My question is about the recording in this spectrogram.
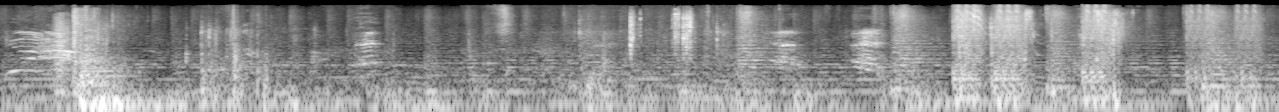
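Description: Action-film soundtrack of a fist fight: steady music with repeated punch and body-impact thuds, the heaviest about a second in, and occasional shouts and grunts.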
